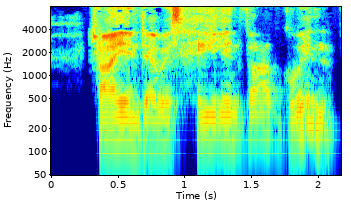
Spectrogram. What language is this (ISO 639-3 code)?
cym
